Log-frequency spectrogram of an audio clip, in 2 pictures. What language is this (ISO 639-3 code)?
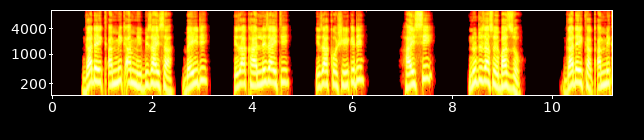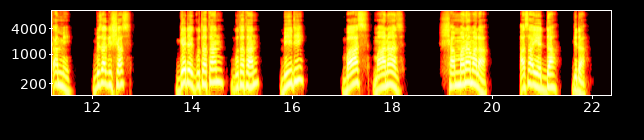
gmv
